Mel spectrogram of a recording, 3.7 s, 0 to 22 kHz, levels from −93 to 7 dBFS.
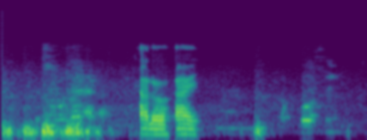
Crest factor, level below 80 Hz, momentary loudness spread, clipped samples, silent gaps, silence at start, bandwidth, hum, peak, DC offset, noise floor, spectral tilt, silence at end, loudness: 18 dB; -52 dBFS; 17 LU; under 0.1%; none; 0.05 s; 6.8 kHz; none; -2 dBFS; under 0.1%; -54 dBFS; -9 dB/octave; 0.5 s; -18 LUFS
